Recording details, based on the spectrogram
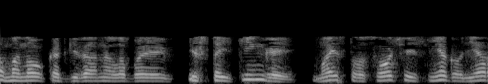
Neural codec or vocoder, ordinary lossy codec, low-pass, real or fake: none; MP3, 16 kbps; 3.6 kHz; real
